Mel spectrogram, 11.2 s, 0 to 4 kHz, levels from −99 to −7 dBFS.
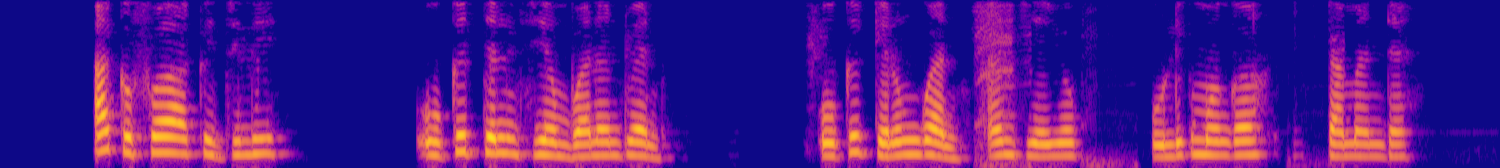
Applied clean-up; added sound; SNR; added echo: neural mask model DeepFilterNet 3.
